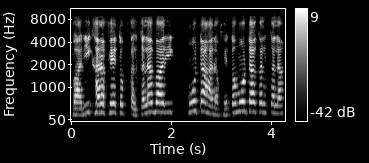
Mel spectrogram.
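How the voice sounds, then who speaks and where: A woman teaching Quran recitation in an online lesson, drilling syllables and quizzing her students with quick questions. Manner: drills syllables slowly and repeats them for students; recites verses slowly in a higher, drawn-out chant.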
